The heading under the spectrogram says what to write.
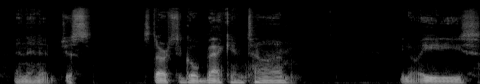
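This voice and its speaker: The voice has a dark, mellow tone and sounds somewhat breathy. It moves at a moderate pace with a monotone, flat intonation. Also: man. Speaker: sports fan YouTuber. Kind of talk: casual room tour. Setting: home room.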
